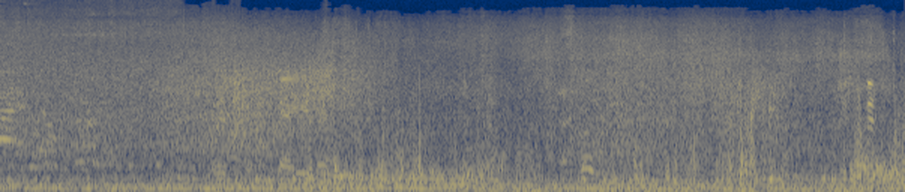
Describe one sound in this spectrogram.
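A man speaks close to a microphone over the wind.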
